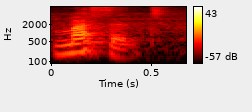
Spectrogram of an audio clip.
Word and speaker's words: mustn't: negative is message boxing mustn't and the t is silent when we make the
